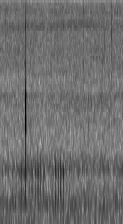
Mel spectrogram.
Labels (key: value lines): label: ambient
recorder: HydroMoth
